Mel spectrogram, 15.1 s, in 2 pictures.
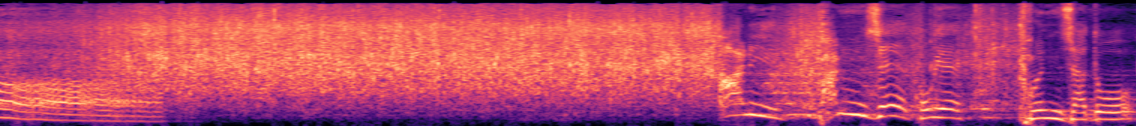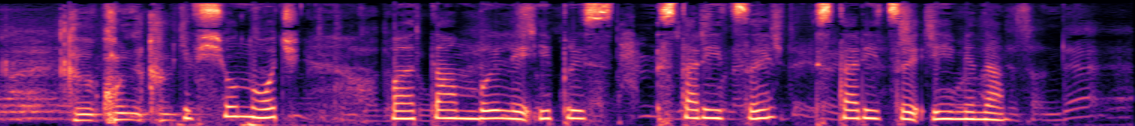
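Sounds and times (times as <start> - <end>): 
audience clapping: 0.0 - 8.2
speech: 5.8 - 14.9.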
